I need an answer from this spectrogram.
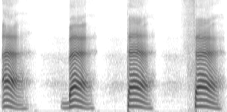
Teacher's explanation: Fathah Arabiyah dia fathah mutawasithah kata Abu Amr Ad-Dani. Ya, tidak boleh naik o, tidak boleh juga e, b, t, c, enggak boleh.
